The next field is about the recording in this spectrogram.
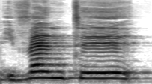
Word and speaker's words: event: W angielskim słówku jest akcentowana druga sylaba. Event. Don. Pu. Ok? Event. Więc jest to inaczej niż w języku polskim.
